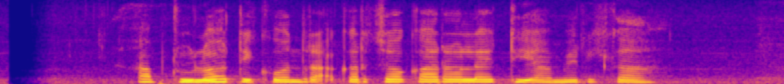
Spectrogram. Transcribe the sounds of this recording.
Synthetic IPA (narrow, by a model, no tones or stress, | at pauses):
ʔab̚d̪̥ṳlɔhd̪̥i̤kɔnt̪ɾa̰ʔkər̥ʒ̥ɔkaɾolɛd̪̥i̤ameɾika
